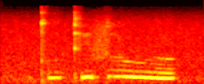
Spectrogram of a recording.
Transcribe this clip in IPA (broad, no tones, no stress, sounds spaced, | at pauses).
kʼ o̤ kʼ i f l u o̯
